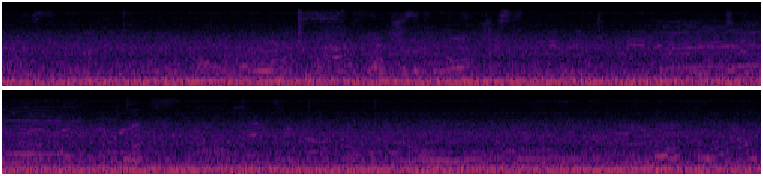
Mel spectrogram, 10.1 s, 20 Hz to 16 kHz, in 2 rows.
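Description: Steady cabin noise of a Boeing 737 airliner on its landing approach: the even hum of the jet engines and rushing air, with faint passenger chatter underneath.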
